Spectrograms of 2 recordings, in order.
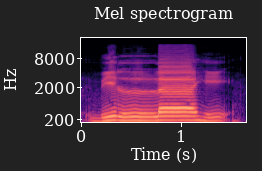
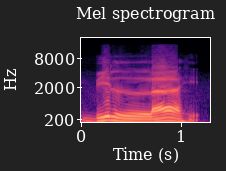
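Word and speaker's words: بِاللَّهِ: Kemudian pada lafal billahi, lafal Allah bila didahului dengan huruf berharokat kasrah maka dibaca dengan tipis, bukan billah tapi billahi.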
